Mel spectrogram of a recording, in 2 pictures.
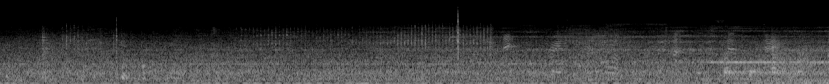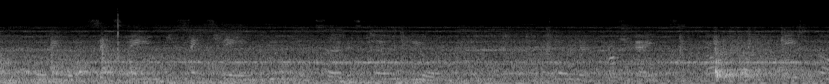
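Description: A Northern Class 158 diesel multiple unit running in over the station approach tracks, with train noise building from about halfway. A steady high squeal from the wheels on the curve sets in as it grows louder, along with a few clicks over the pointwork.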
